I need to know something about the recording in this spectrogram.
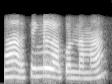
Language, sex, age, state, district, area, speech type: Tamil, female, 30-45, Tamil Nadu, Kanyakumari, urban, conversation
